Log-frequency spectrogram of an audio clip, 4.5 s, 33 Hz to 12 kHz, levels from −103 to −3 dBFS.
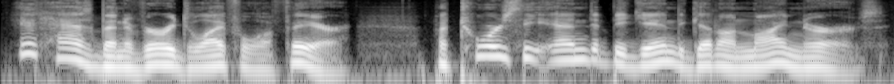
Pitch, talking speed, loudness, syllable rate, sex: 135 Hz, 240 wpm, -17 LUFS, 6.4 syllables/s, male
